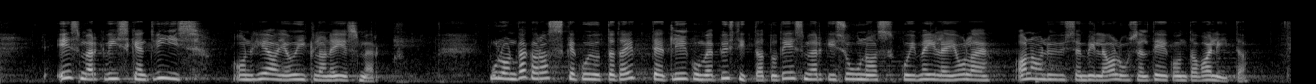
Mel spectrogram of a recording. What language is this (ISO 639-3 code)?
est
